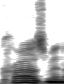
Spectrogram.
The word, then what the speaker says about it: Crosman: the third baseman and I want to correct myself it's pronounced Crosman I couldn't read my own writing can you imagine that and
